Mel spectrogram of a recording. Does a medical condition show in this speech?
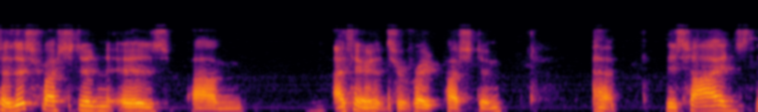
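Yes: head and neck cancer.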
